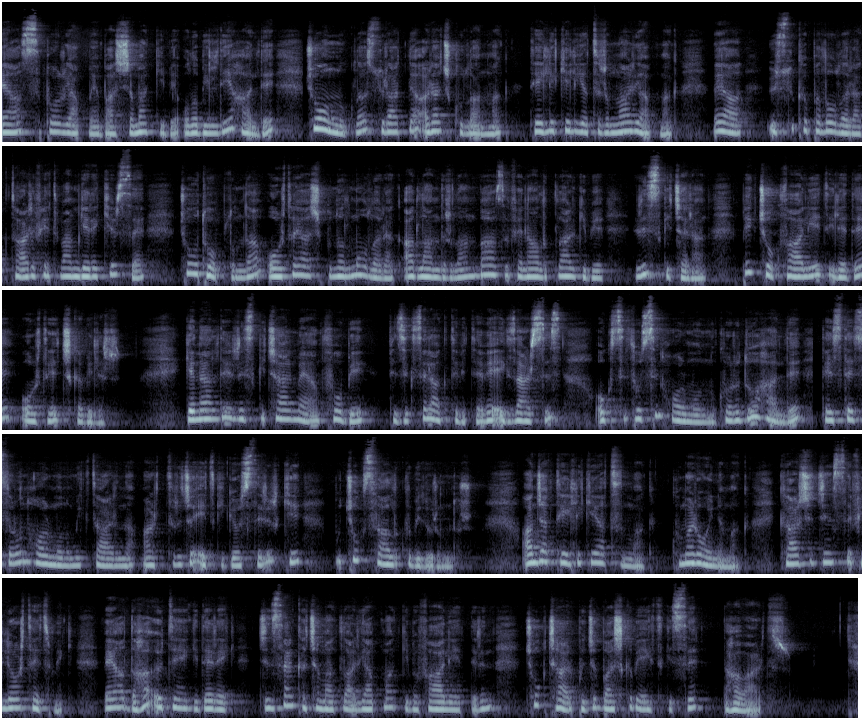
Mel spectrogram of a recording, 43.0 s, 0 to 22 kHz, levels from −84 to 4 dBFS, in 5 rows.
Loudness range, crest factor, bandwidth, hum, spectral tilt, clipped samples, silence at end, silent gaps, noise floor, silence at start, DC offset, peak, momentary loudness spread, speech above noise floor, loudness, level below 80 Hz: 5 LU; 26 dB; 18.5 kHz; none; -3.5 dB/octave; under 0.1%; 0 s; none; -60 dBFS; 0 s; under 0.1%; -2 dBFS; 12 LU; 32 dB; -27 LUFS; -62 dBFS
